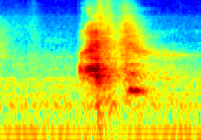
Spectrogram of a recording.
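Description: A woman sneezing once into her sleeve: a sharp two-part burst about a second in.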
